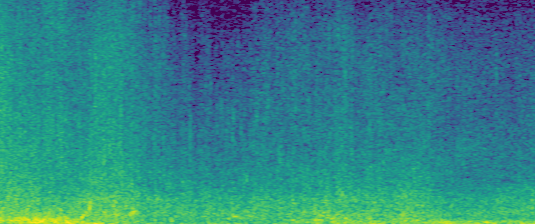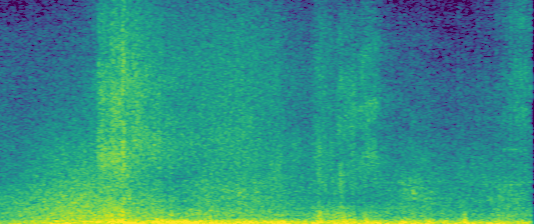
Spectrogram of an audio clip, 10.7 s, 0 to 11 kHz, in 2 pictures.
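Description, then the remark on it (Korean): Rough sea waves surge and crash around a US Navy landing craft carrying US soldiers through the water toward the beach at Normandy, France, on 6 June 1944, with gusty wind buffeting the microphone; the roar swells louder midway and stays continuous, with no voices. “이어 장면이 바뀌면서 미 해군 상륙정이 험한 파도를 가르면서 전진하는 모습이 나온다.”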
